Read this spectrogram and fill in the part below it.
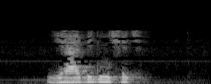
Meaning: to snitch, to inform [with на (na, + accusative) ‘on someone’] (especially of children>)
- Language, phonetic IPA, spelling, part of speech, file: Russian, [ˈjæbʲɪdʲnʲɪt͡ɕɪtʲ], ябедничать, verb, Ru-ябедничать.ogg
